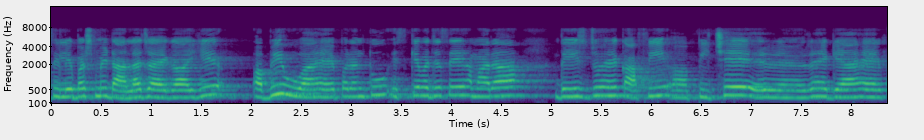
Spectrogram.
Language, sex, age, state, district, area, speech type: Hindi, female, 30-45, Madhya Pradesh, Betul, rural, spontaneous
